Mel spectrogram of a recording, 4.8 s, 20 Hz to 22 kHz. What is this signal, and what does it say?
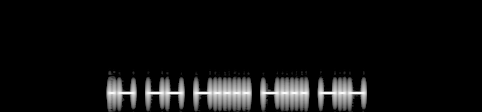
Morse code, heard as a keyed tone, about 25 wpm, 700 Hz. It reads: AM6BK
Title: Code Groups - 5 Letter:Numbers - 25wpm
